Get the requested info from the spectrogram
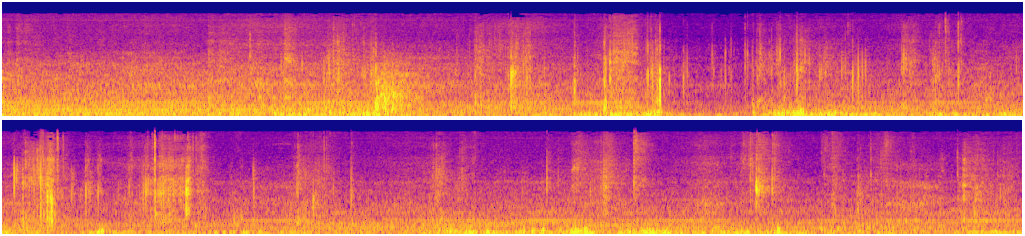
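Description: Irregular footsteps crunching on dry dirt as the person holding the camera walks forward, over a steady low rumble and a faint hum.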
